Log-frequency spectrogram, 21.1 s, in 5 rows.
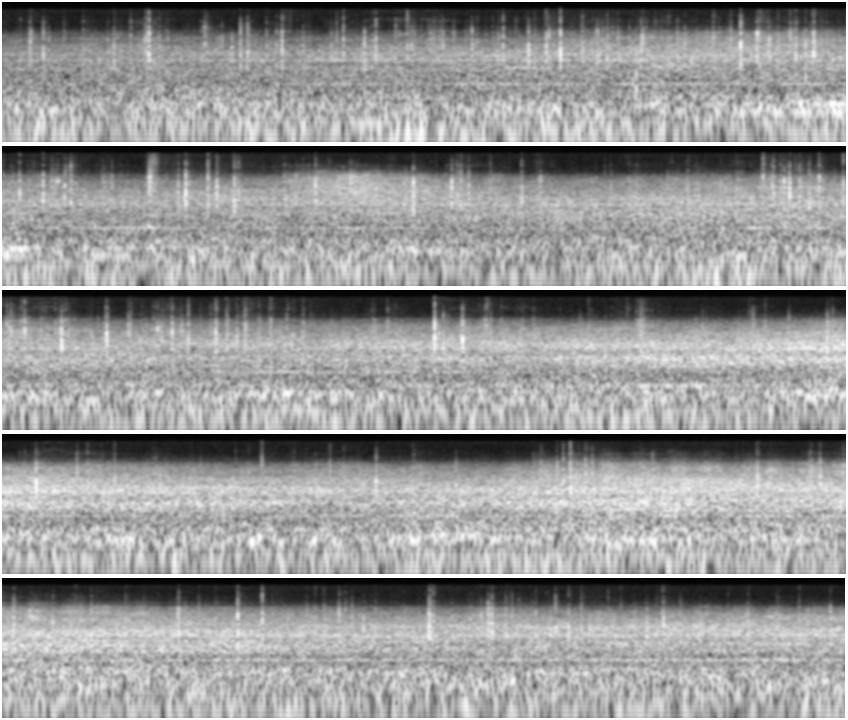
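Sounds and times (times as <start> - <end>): drops ticking on umbrella: 0.0 - 21.0
steady rain falling: 0.0 - 21.0.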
